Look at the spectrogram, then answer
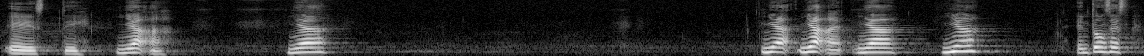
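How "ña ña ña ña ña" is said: "ña" repetido subiendo el tono; tonos mixtecos. Shown as a demonstration. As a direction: cada "ña" un poco más alto. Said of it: "Una vez más lo voy a hacer". (repite "ña" marcando el tono)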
